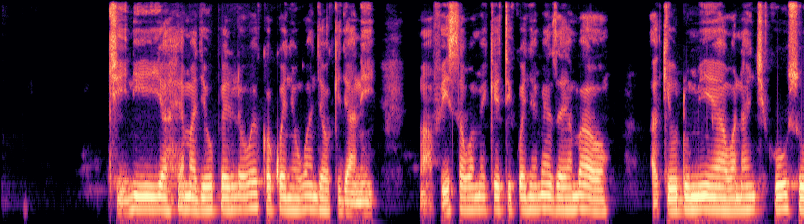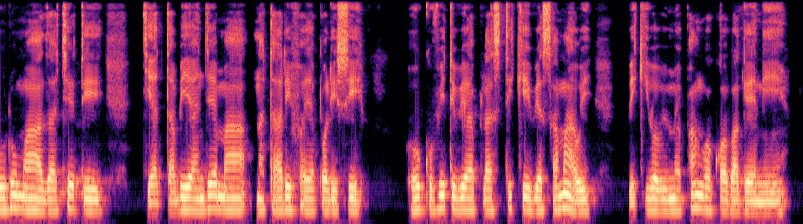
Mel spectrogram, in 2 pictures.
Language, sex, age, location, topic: Swahili, male, 25-35, Kisii, government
